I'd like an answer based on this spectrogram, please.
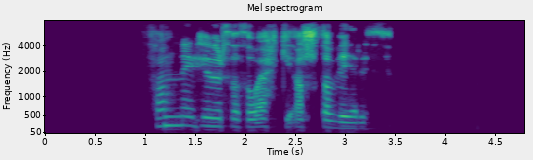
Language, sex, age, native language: Icelandic, female, 30-39, Icelandic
